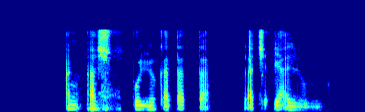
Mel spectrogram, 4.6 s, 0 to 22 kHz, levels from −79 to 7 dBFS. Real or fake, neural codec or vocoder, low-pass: real; none; 7.2 kHz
